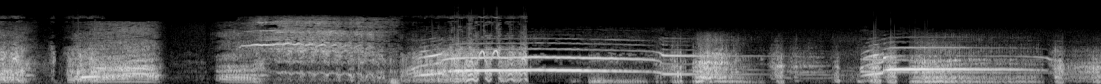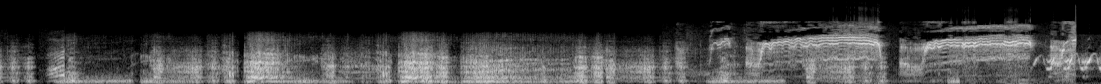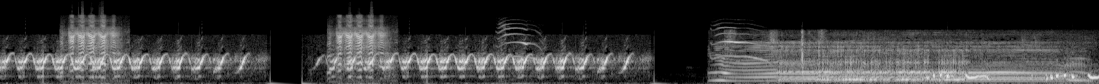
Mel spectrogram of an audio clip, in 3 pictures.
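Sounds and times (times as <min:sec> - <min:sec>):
animal calls rising and falling: 0:02.3 - 0:07.9, 0:18.1 - 0:24.5, 0:25.1 - 0:30.2
animal grunts and roars: 0:03.8 - 0:21.8, 0:29.1 - 0:33.0
long pulsing animal calls: 0:25.3 - 0:28.1.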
